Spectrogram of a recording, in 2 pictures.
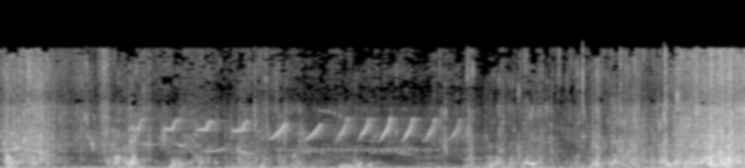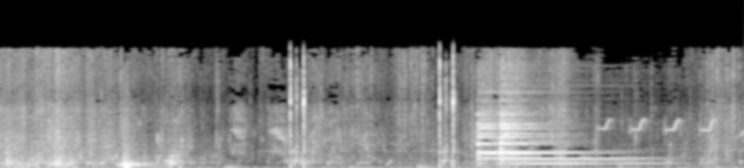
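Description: Wet mud sloshing and squelching as bare hands dig through shallow, duckweed-covered mud, with a sharp splash past the middle. A small bird chirps in quick repeated notes. Near the end a loud bell-like ding rings out and fades away.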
